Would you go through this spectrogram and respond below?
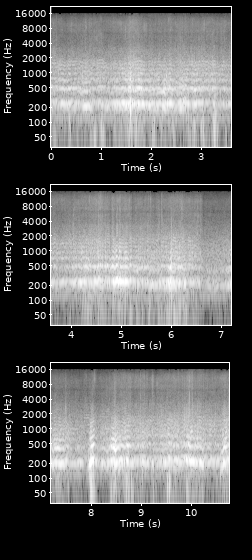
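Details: Many honey bees droning inside the hive, a continuous layered hum that wavers in pitch and volume, briefly dipping then returning, with a few crisp knocks near the end.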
